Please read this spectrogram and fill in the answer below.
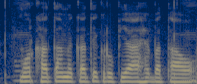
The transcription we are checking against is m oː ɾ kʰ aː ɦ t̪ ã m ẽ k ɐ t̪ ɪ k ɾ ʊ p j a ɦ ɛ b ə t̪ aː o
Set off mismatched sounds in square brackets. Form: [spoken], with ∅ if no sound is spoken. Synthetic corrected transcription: m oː ɾ kʰ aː [∅] t̪ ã m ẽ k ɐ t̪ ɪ k ɾ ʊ p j a ɦ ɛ b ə t̪ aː o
